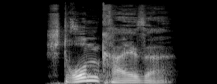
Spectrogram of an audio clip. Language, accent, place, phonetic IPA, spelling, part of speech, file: German, Germany, Berlin, [ˈʃtʁoːmˌkʁaɪ̯zə], Stromkreise, noun, De-Stromkreise.ogg
- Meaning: nominative/accusative/genitive plural of Stromkreis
